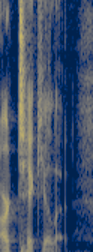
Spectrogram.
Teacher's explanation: again I'm stressing the second syllable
